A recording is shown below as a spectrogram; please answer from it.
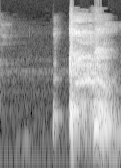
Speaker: yes I'm still coughing people do I look worried I refuse to be worried okay so pressing on yes you will still see me coughs but just the word cost gets me coughing okay pressing on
